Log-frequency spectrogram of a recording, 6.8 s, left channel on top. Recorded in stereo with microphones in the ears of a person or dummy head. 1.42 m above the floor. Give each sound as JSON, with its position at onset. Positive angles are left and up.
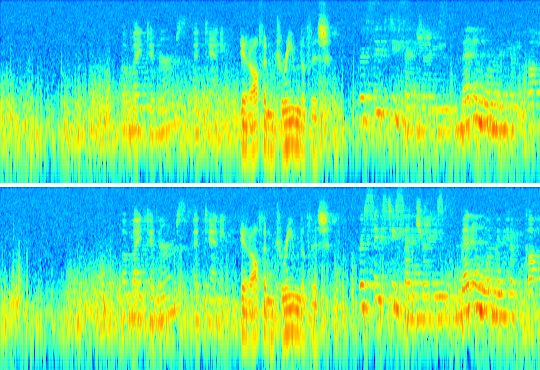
{"t": 1.5, "sound": "a woman speaking", "side_deg": -10, "distance_m": 6.5}
{"t": 3.0, "sound": "a man speaking", "side_deg": 10, "distance_m": 0.8}
{"t": 4.5, "sound": "a woman speaking", "side_deg": -85, "distance_m": 7.5}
